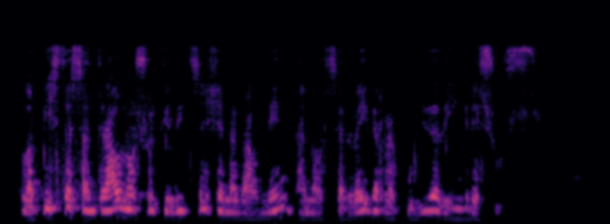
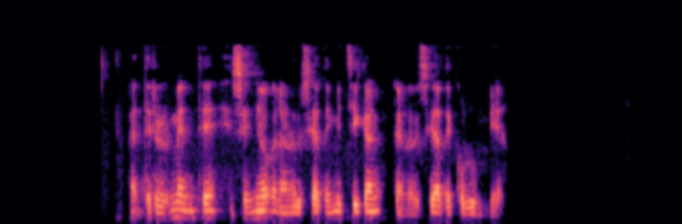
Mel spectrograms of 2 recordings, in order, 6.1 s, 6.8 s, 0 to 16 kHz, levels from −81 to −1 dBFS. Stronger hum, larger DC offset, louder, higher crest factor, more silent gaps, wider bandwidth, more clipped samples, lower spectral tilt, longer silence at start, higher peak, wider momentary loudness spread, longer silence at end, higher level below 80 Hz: neither; neither; second, -43 LUFS vs -22 LUFS; about the same, 20 dB vs 22 dB; neither; about the same, 7.6 kHz vs 7.8 kHz; neither; about the same, -4 dB/octave vs -3.5 dB/octave; second, 0.2 s vs 1.3 s; second, -24 dBFS vs -2 dBFS; first, 11 LU vs 7 LU; second, 0.75 s vs 1.8 s; second, -86 dBFS vs -64 dBFS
